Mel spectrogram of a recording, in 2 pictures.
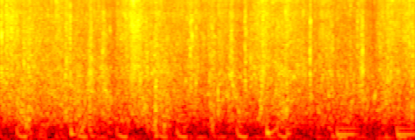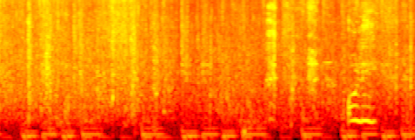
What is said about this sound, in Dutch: En Olly belandt samen met de kapotte duikplank in het water.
